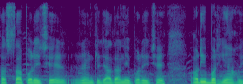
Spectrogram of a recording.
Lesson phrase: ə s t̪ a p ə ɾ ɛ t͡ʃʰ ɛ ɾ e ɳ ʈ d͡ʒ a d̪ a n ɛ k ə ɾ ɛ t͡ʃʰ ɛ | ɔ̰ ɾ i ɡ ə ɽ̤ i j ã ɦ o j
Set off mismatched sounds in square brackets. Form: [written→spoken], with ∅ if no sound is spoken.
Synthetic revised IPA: ə s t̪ a p ə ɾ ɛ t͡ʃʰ ɛ ɾ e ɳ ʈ d͡ʒ a d̪ a n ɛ [k→p] ə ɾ ɛ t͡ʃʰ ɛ | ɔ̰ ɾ i [ɡ→b] ə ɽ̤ i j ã ɦ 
